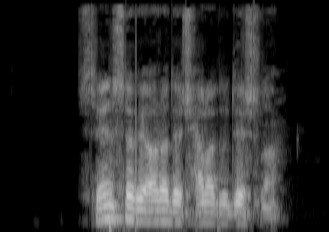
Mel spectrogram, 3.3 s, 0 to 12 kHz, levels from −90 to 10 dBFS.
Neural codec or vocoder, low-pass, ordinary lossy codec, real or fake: none; 10.8 kHz; AAC, 32 kbps; real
